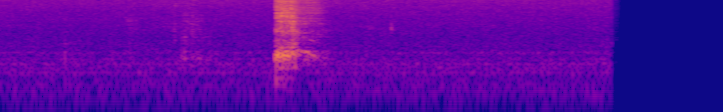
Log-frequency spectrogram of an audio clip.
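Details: Cough from a recording of a cough that will not stop: a single short throat-clearing cough against steady room noise.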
